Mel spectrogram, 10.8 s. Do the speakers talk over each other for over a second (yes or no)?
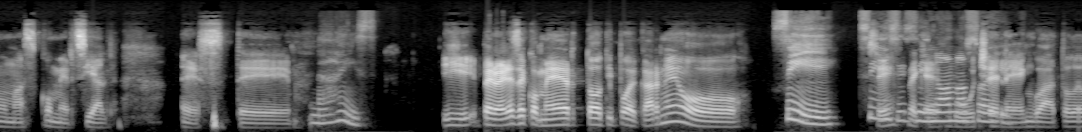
yes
